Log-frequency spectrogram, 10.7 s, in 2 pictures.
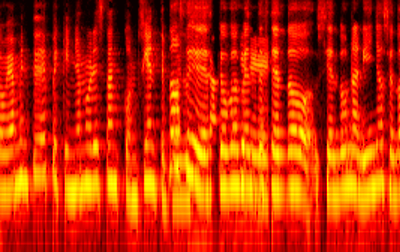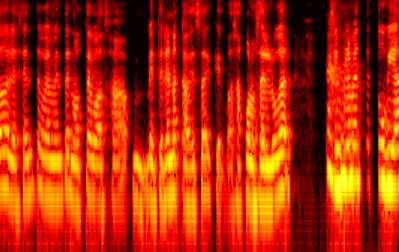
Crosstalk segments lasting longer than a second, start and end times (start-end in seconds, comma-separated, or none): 2.2-3.8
